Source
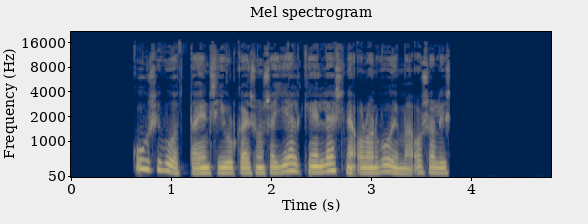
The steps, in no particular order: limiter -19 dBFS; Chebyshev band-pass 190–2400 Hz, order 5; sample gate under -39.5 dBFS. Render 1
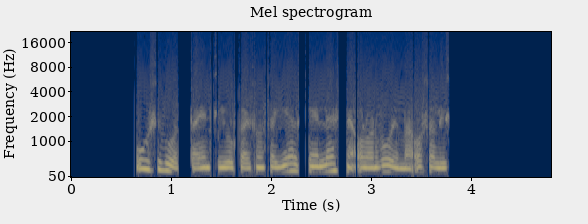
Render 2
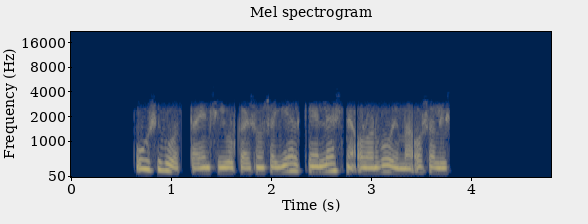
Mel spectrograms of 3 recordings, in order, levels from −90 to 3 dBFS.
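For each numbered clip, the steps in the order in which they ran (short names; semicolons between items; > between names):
limiter > Chebyshev band-pass > sample gate; limiter > sample gate > Chebyshev band-pass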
